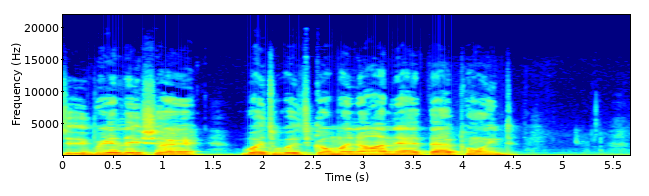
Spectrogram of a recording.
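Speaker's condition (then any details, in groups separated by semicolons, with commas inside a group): Anoxic brain injury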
